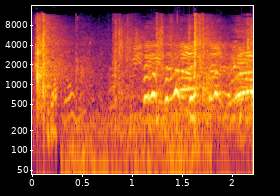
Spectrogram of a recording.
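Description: A sharp smack right at the start, then people's voices from about a second in.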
